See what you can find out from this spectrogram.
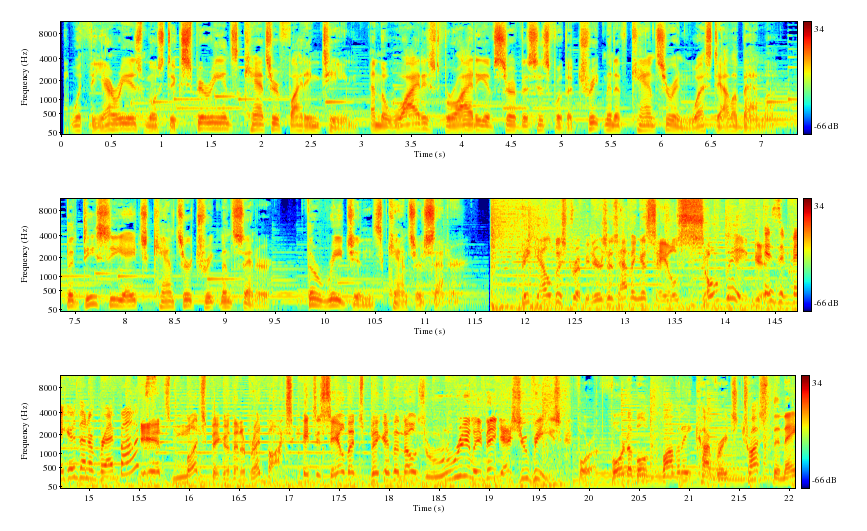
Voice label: Men Commercial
